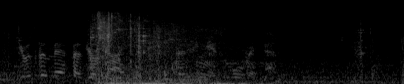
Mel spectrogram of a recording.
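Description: A metal crate slides open with a rushing whoosh.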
